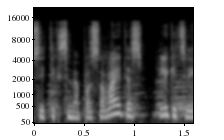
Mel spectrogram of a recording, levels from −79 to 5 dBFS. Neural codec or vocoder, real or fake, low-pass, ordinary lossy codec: none; real; 14.4 kHz; AAC, 64 kbps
